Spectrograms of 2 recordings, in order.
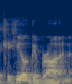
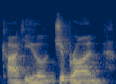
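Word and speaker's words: Kahlil Gibran: the prophet um and everybody pronounces these names differently but I say kahil gibron or some people say kahil gibron but it's a book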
